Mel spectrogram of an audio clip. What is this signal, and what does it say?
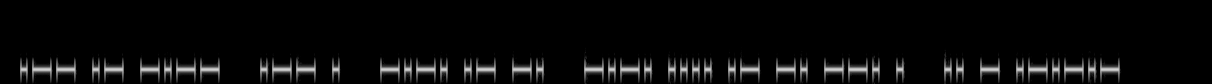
Morse code, heard as a keyed tone, about 21 wpm, 700 Hz. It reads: WAY WE CAN CHANGE IT.
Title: Sentences with 7-Word Phrases - 20wpm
